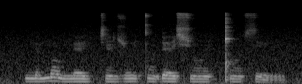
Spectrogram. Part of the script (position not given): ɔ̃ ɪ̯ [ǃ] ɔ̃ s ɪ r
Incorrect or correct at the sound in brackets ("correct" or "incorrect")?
correct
